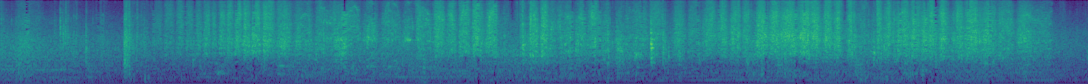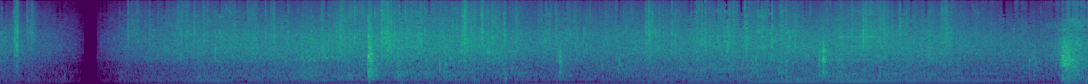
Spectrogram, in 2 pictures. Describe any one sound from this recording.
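Wet paint slaps and smears on a board.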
